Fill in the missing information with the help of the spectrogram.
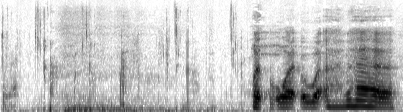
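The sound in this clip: Soft, wet chewing of a Christmas food with a medicinal, herbal smell. Faint, irregular mouth sounds are followed by a voice speaking clearly.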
